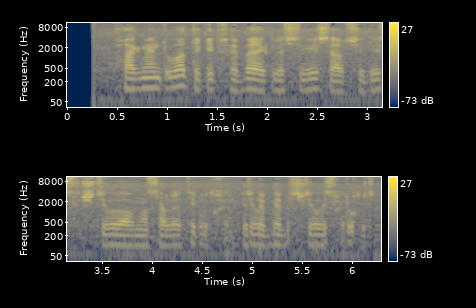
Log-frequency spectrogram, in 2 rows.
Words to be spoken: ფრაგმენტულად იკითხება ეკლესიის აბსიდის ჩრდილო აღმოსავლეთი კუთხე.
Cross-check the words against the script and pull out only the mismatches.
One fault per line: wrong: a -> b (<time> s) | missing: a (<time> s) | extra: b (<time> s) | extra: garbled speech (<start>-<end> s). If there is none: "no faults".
extra: garbled speech (4.9-6.3 s)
